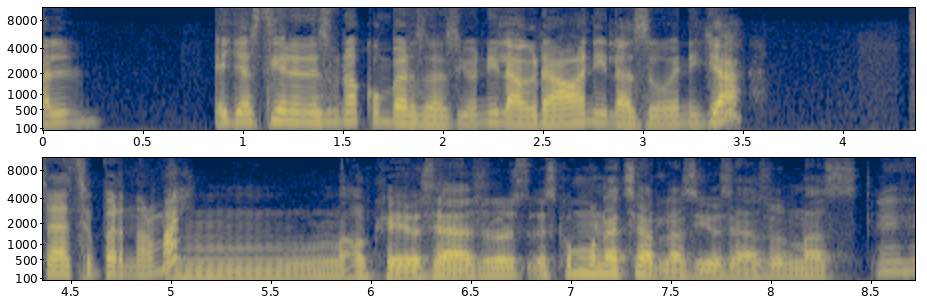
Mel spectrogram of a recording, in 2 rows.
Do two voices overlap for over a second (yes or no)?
no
